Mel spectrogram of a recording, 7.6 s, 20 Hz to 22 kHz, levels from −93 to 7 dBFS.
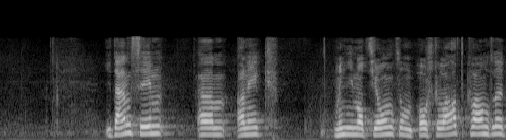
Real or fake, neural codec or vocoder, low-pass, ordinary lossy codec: fake; codec, 44.1 kHz, 3.4 kbps, Pupu-Codec; 7.2 kHz; AAC, 32 kbps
